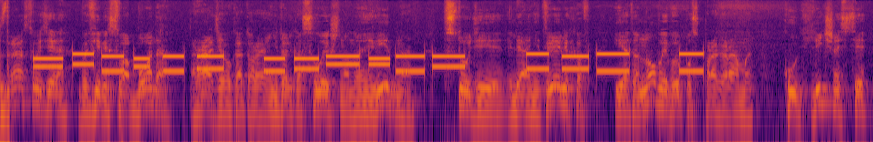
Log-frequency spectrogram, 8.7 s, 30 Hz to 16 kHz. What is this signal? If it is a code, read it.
DTMF, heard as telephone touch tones, dialled by hand, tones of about 250 ms. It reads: 7#2725 140*28 653 3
